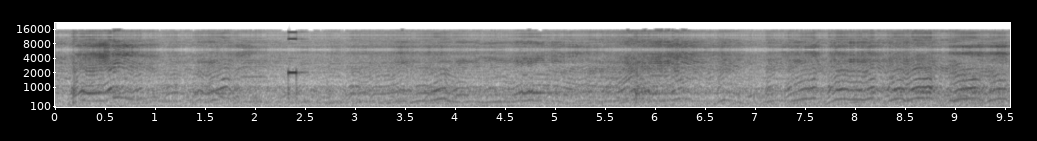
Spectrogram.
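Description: Several 1/8-scale nitro buggy engines revving up and down as the cars race round the track, their whining pitches rising and falling over one another. A short, loud electronic beep about two and a half seconds in.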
